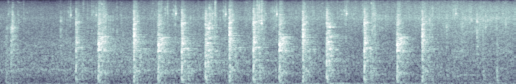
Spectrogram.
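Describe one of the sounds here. Feet and hands clank rhythmically on a ladder while climbing.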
